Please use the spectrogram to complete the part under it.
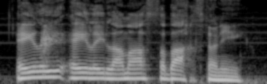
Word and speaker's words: Eli, Eli, lama sabachthani: Eli, Eli, lama sabachthani.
